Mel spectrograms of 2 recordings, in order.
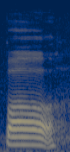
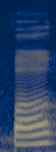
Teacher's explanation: प का आप जब उच्चारण करते हैं तो आप उच्चारण करके देखिए, आपके होंठ जो हैं वो आपस में स्पर्श करके हवा को रोकने की कोशिश करते हैं, तब जो आवाज़ जो है वो प जैसी ध्वनि जो है वो हमारे मुंह से बाहर आती है। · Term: स्पर्श व्यंजन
